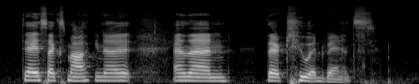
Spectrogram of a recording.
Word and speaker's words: deus ex machina: do what is it do sex machina i think that's it deus ex deus that's thank you it's spelt deuce though deus ex machina and then they're too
